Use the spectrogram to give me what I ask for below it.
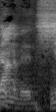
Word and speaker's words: Bogdanović: And then you got that Bogdanović. Is that how it's said? Bogdanović.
